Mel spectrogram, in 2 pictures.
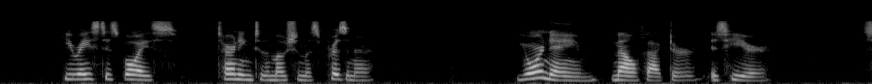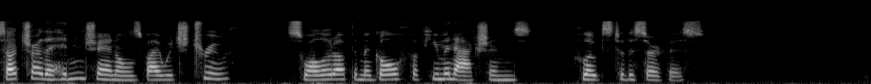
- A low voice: No, high, 215 Hz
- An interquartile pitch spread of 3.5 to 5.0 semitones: No, average, 3.1 semitones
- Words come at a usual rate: No, slow, 115 wpm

